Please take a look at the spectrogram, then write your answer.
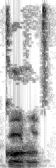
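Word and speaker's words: Chord: Donde por ahí el más conocido, el que más se popularizó es el primero que aparece en esta lista, que se pronuncia Cord, ¿no?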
